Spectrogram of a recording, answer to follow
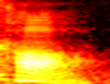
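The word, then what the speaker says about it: corps: marine car, 소위 말해서 해병대, 이것은 발음을 커라고 합니다. PS는 묵음이에요.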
